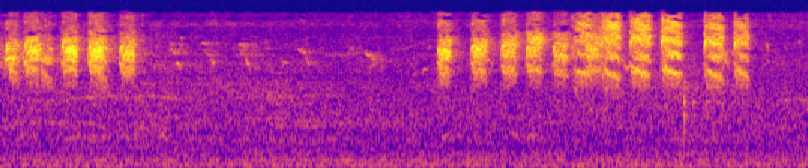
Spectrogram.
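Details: A bird gives rapid trains of sharp, high chirps in two bursts, separated by a quieter pause, against a soft noisy background.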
